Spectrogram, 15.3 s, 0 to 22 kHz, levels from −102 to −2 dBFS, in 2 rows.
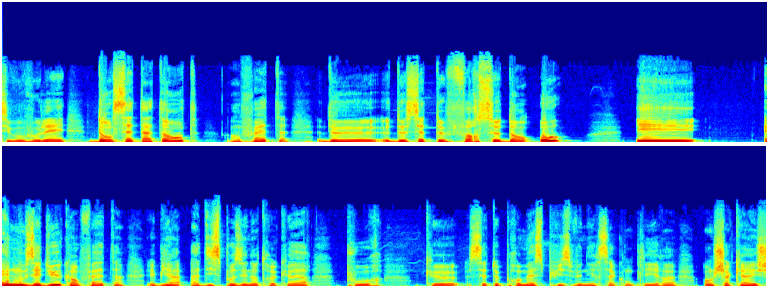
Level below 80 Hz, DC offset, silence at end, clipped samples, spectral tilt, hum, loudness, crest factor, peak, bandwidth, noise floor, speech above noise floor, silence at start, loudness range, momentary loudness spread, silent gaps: -46 dBFS; under 0.1%; 0 s; under 0.1%; -6.5 dB/octave; none; -18 LUFS; 12 dB; -6 dBFS; 13 kHz; -68 dBFS; 51 dB; 0 s; 8 LU; 14 LU; none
